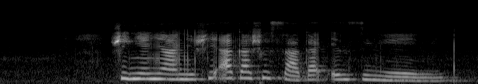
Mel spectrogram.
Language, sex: Tsonga, female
